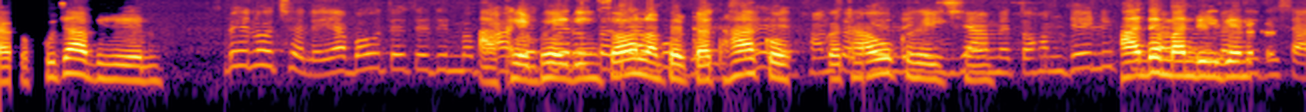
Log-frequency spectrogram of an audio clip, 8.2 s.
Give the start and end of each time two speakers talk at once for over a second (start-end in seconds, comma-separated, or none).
3.2-6.2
